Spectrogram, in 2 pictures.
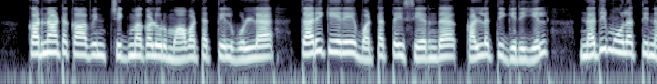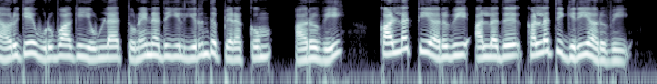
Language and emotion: Tamil, neutral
